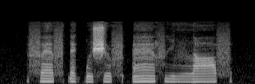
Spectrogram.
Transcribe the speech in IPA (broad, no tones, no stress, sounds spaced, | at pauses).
f æ f ɗ æ k͡p ʊ ʃ ə˞ f ʔ æ̃ f i lː ɑ f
